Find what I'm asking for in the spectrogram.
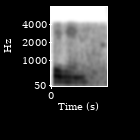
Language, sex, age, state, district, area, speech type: Tamil, female, 18-30, Tamil Nadu, Sivaganga, rural, conversation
